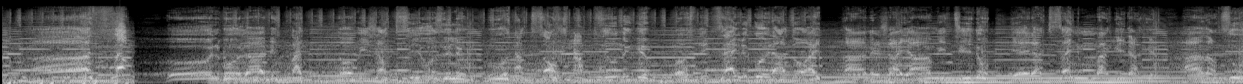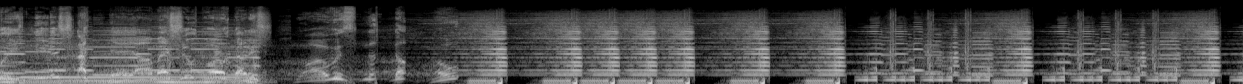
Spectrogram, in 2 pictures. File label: gopak reverse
